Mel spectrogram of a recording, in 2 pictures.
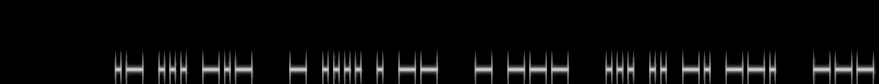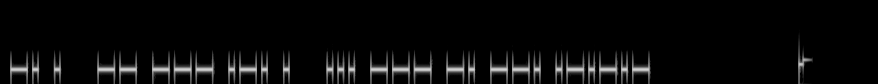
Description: Morse code, heard as a keyed tone, about 22 wpm, 700 Hz. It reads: ASK THEM TO SING ONE MORE SONG.
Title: Sentences from Top 400 Words 22wpm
